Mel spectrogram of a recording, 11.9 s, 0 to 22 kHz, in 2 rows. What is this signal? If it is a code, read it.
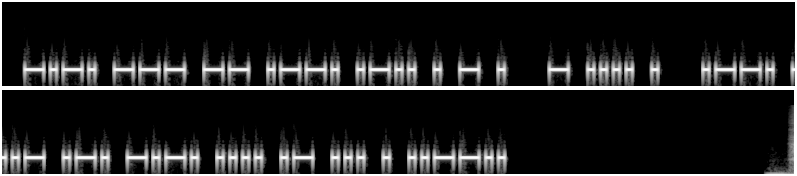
Morse code, heard as a keyed tone, about 25 wpm, 700 Hz. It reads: COMPLETE THE PURCHASE?
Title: Sentences from Top 1000 Words - Review Part 5 - 25wpm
